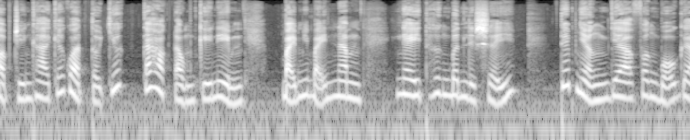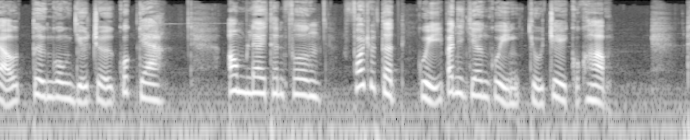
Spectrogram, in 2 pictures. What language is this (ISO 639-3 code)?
vie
